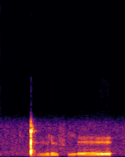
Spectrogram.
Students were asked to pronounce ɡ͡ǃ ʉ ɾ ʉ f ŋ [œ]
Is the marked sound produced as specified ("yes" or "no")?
no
